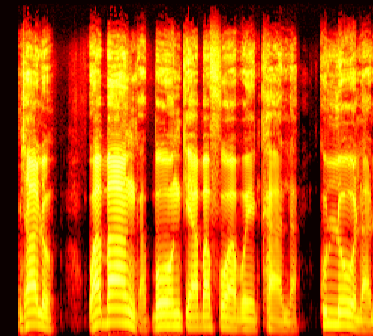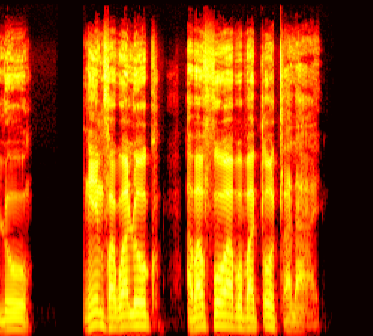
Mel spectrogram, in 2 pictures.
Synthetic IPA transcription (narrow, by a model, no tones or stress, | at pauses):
nd͡ʒʱalɔ | waɓaŋʱaɓɔŋkʼɛaɓafɔaɓɔɛkʰala | k̬ulɔlalɔ | ŋɛɱb̪vʱak̬walɔkʰɔ̥ | aɓafɔaɓɔɓaǁɔǁala̰ːjɔ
